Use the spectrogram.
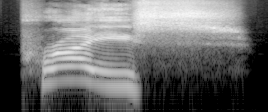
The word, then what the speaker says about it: price: Price, with that clean, long I sound, is how much something costs.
